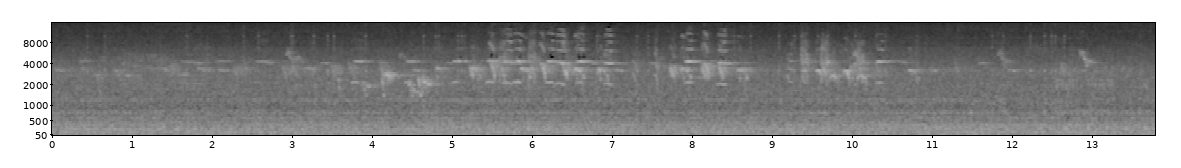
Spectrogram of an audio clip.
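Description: Small birds chirping in a quick flurry of short, high calls from about four seconds in until near the end, over a steady outdoor background hiss.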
